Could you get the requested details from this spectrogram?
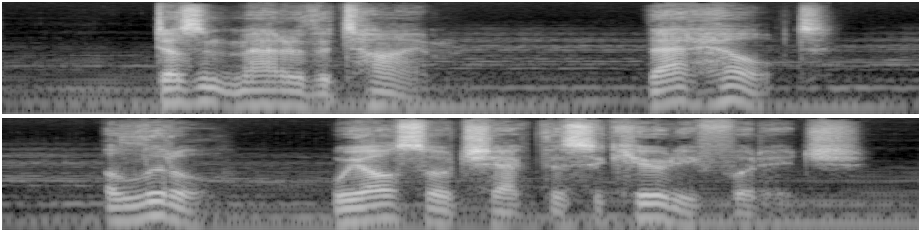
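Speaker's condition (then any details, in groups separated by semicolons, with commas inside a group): No condition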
